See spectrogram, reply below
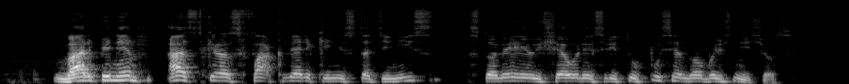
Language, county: Lithuanian, Klaipėda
